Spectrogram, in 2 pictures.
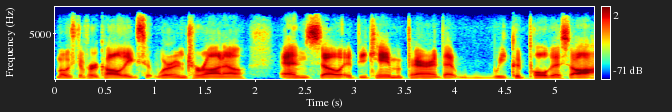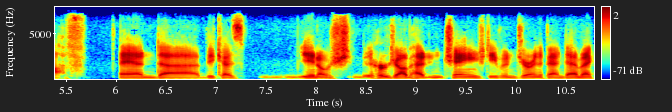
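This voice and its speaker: This man has a Maritime Canadian accent and a fairly low pitch. His intonation stays monotone and flat. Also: moderate pace. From Fredericton, New Brunswick, Canada. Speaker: singer-songwriter. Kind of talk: casual interview.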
